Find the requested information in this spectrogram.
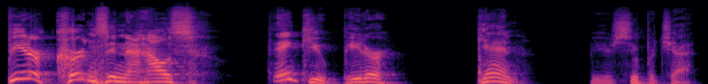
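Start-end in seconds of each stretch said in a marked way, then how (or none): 0.1-3.9 high, loud welcome to a viewer; excited shout-out. Real, not acted. Streamer spots a donor in the chat, excited shout-out. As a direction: call it out high and loud, like announcing an arrival.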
